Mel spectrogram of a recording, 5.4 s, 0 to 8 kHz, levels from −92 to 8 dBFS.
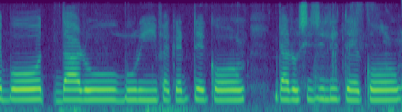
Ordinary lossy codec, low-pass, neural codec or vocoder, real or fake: none; 7.2 kHz; none; real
